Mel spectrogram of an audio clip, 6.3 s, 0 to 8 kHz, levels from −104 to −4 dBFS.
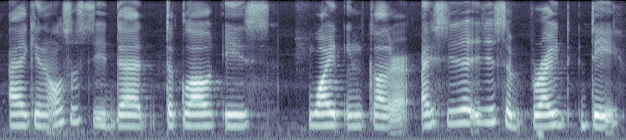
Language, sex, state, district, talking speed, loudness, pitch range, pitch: English, female, Nagaland, Kohima, 170 wpm, -18 LUFS, 205-230 Hz, 210 Hz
